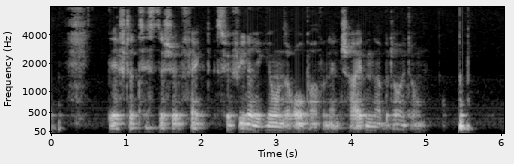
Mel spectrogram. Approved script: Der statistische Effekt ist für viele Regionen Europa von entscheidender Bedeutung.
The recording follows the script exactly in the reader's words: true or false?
true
